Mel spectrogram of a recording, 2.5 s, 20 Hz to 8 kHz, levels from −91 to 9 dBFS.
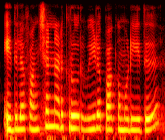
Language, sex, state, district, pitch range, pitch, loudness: Tamil, female, Tamil Nadu, Nilgiris, 245-275 Hz, 250 Hz, -17 LUFS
